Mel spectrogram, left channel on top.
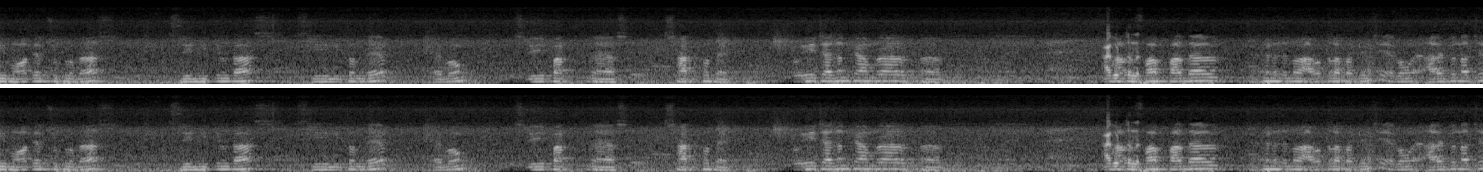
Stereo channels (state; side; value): identical; both; correlation 1.00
